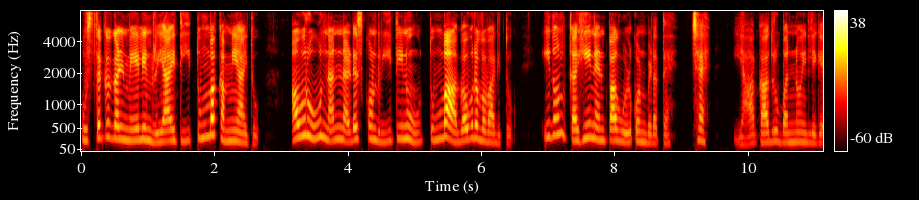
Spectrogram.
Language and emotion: Kannada, disgusted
